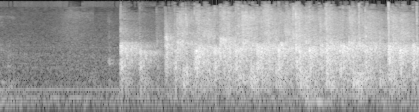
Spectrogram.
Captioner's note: applause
